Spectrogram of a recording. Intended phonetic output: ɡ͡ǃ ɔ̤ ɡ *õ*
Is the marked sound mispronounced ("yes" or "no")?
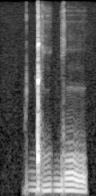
yes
